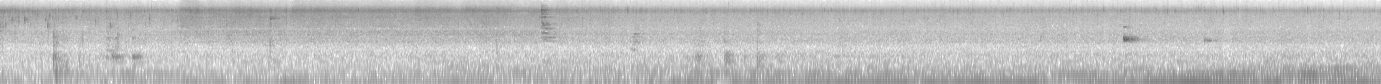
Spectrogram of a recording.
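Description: Ground chilli, turmeric, fennel and shallot paste sizzling in hot oil in a kadai and being stirred with a slotted metal spoon: a steady hiss that slowly dies down, with one sharp tap about eight seconds in.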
